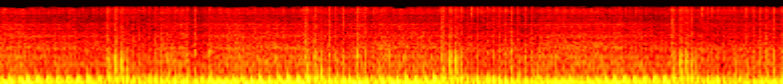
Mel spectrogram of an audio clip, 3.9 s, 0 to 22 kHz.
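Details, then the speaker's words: 2019 Suzuki DRZ 400 supermoto being rebuilt, running with the exhaust insert (probably the spark arrestor) removed: loud, deep single-cylinder thump with quick throttle blips, sharp and unmuffled but even; healthy engine on an open exhaust. "let's go ahead and see what it sounds like without it I think it's gonna sound the exact same as that one but I wonder how it runs now I think it'll run even better"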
